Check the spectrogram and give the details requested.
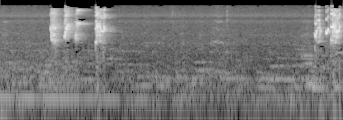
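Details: Morning chirping from Blue Opaline and Parblue Euwing Opaline lovebirds: two tight clusters of loud, shrill, rasping chirps, three quick notes, then a pause of about two seconds before another rapid burst, with a low hum beneath.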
